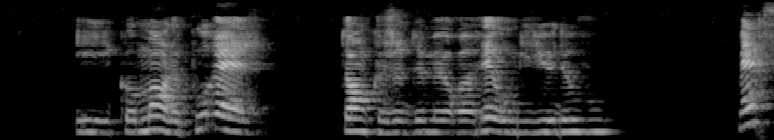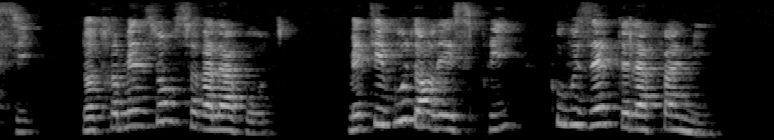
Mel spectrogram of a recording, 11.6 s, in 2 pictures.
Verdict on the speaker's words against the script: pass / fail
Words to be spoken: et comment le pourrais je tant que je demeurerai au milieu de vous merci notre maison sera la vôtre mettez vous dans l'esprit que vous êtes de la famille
pass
